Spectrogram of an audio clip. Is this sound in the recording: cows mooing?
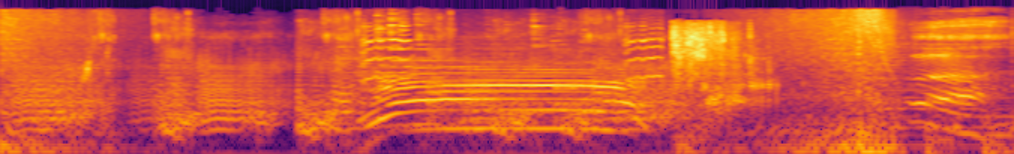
yes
